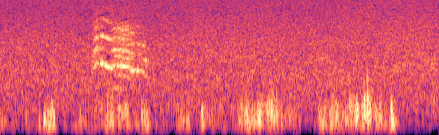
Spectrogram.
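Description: A dog digging in dry sand with its front paws: a quick, uneven run of scratchy scrapes. A short high-pitched call sounds about half a second in.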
